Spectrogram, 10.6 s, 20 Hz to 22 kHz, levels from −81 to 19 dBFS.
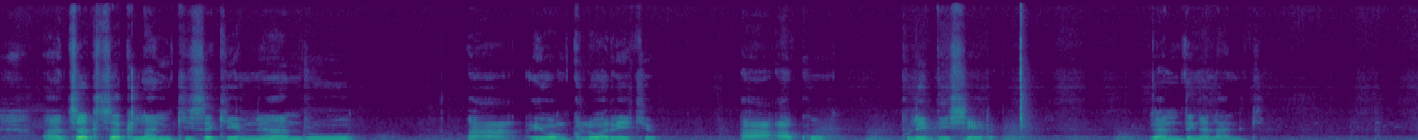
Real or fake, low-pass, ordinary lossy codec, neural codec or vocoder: real; none; none; none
